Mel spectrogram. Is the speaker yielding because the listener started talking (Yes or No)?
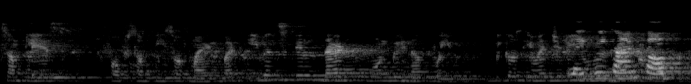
Yes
